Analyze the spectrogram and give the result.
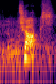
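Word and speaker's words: Cioks: to say it's called it's spelled c i o k s but apparent I think I've seen it apparently you say wait CH chocks no chocks yeah but who would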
